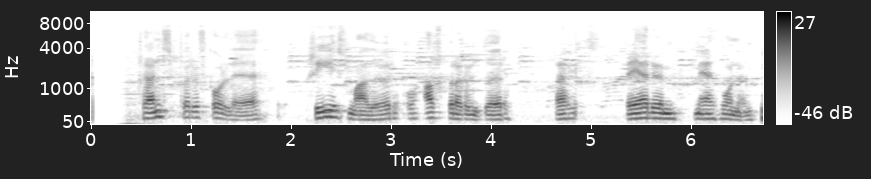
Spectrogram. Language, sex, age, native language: Icelandic, male, 14, Icelandic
